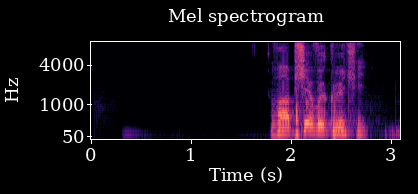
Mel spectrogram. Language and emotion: Russian, angry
